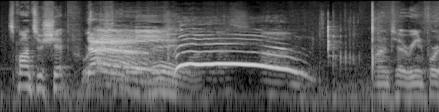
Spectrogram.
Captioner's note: cheering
